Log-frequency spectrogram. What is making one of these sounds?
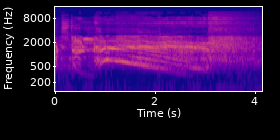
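A man shouts angrily, heard through a television speaker.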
